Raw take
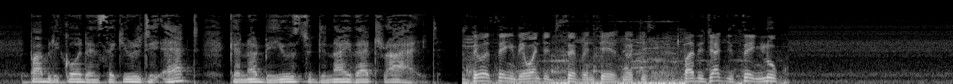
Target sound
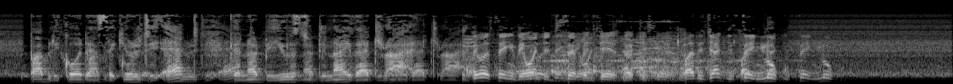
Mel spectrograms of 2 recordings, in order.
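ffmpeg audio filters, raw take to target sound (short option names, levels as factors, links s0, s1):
-filter_complex "[0:a]highpass=f=510:w=0.5412,highpass=f=510:w=1.3066,asplit=2[s0][s1];[s1]acompressor=threshold=0.0126:ratio=6,volume=1.19[s2];[s0][s2]amix=inputs=2:normalize=0,asplit=2[s3][s4];[s4]adelay=559.8,volume=0.398,highshelf=f=4000:g=-12.6[s5];[s3][s5]amix=inputs=2:normalize=0,alimiter=level_in=3.98:limit=0.891:release=50:level=0:latency=1,volume=0.422"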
